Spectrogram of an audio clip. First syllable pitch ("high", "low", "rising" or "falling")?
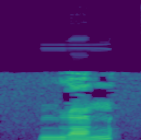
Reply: rising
